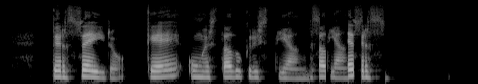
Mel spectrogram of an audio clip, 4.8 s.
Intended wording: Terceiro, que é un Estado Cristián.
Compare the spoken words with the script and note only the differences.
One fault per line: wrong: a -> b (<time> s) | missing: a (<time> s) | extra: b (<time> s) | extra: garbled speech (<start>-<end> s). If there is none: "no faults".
extra: garbled speech (3.1-3.9 s)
